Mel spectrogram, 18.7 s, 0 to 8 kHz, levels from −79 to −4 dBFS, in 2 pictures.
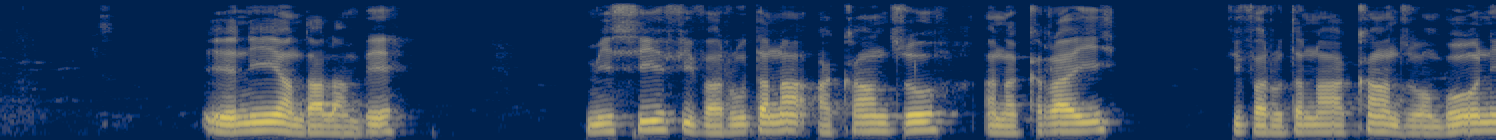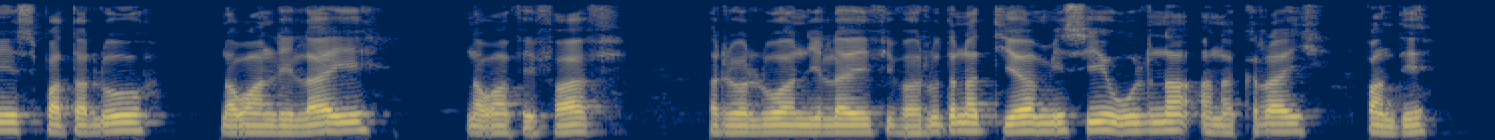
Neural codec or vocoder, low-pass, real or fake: vocoder, 44.1 kHz, 128 mel bands every 256 samples, BigVGAN v2; 7.2 kHz; fake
